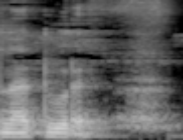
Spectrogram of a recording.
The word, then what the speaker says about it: Naturae: Actually, it's a Scotland book, so it is pronounced as Naturae.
